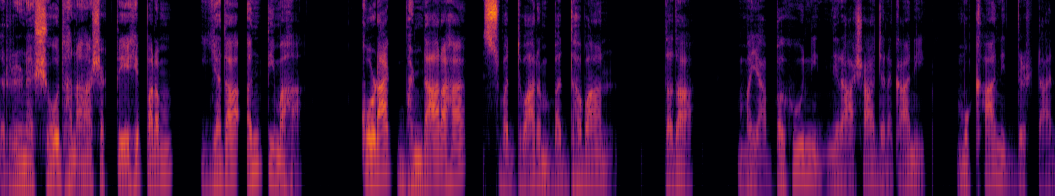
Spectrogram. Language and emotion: Sanskrit, sad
